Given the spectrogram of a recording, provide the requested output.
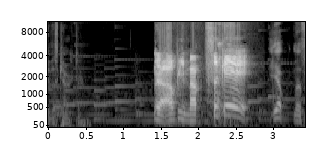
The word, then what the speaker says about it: Natsuki: Yeah, I'll be Natsuki!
